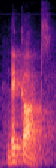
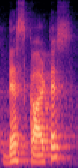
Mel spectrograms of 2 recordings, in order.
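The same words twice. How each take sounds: First: The name is said with the s and t silent. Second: The name is read with every letter sounded. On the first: The speaker calls it right. "pronounced as" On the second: The speaker calls it wrong. "wrote as"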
